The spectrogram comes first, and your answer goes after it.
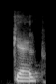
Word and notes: kelp: Indian

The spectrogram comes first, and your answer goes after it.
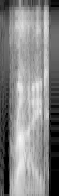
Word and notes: ride: British English

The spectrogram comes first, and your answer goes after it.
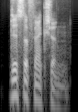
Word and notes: disaffection: British English

